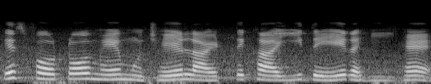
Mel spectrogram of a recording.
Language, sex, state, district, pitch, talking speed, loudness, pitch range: Hindi, female, Madhya Pradesh, Katni, 220 Hz, 125 wpm, -15 LUFS, 200-235 Hz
